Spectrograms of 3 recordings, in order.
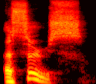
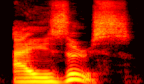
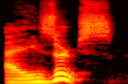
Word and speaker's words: Asus: great the only problem is um you've said Asus because that's how I've always said Asus uh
